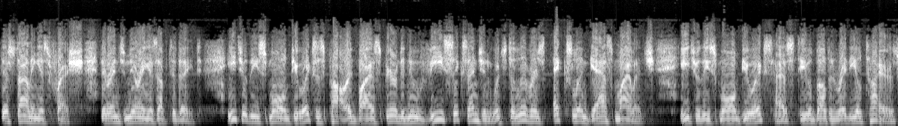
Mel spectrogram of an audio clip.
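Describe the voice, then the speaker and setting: A male commercial announcer reads a scripted 1970s radio spot. His medium-pitched voice has animated intonation, and the broadcast is a bit dull in tone.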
